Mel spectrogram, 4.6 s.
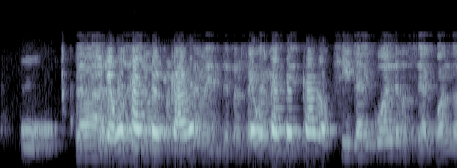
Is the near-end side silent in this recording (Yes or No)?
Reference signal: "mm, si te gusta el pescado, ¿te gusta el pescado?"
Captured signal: No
